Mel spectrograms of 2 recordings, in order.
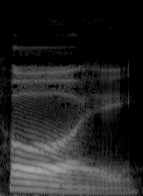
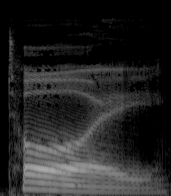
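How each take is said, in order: No difference in how they are said.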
